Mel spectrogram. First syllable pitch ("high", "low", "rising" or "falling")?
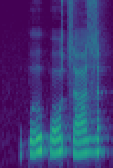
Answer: rising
